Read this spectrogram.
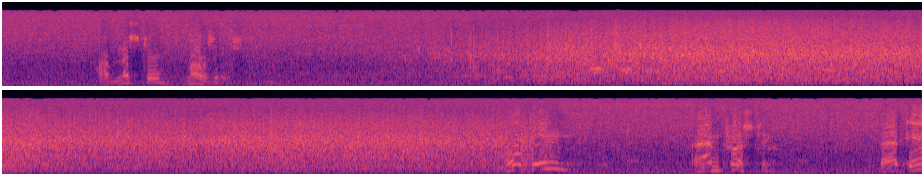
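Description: An elderly man speaks slowly through a microphone outdoors.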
